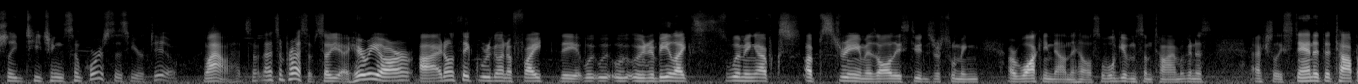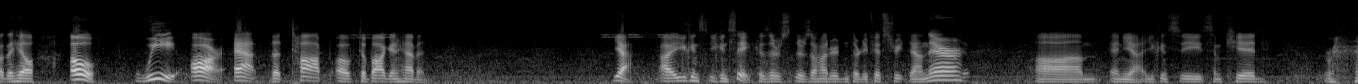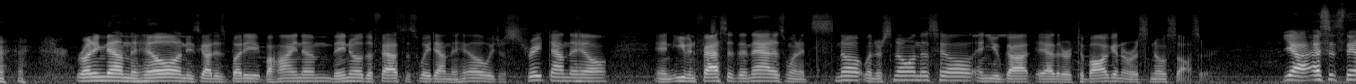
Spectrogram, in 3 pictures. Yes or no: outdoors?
yes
